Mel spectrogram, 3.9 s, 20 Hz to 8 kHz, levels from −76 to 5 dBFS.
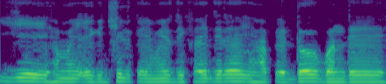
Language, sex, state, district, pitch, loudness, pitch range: Hindi, male, Chhattisgarh, Raipur, 120 Hz, -18 LUFS, 115-125 Hz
